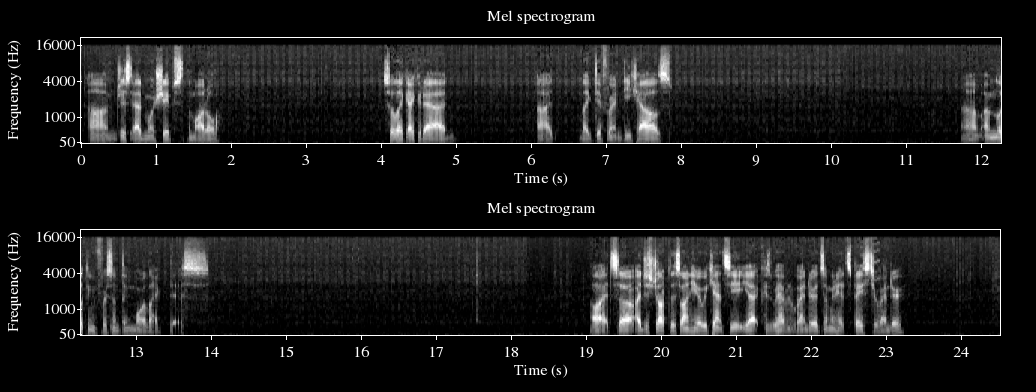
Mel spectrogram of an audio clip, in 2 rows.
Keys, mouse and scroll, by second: 1.5-1.9 scroll down 1, 3.1 click, 6.1-8.2 scroll down 1, 8.9-10.1 scroll down 1, 10.1-12.7 scroll up 1, 12.7 click, 15.8 click, 18.0 Escape, 19.0 right click, 22.4 space, 23.8 right click.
